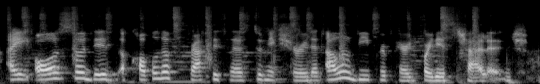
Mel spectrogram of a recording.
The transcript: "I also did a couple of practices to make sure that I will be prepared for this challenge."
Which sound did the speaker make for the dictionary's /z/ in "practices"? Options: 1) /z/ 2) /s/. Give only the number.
2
